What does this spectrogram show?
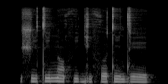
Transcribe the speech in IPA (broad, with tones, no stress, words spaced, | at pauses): ʃi˧ti˦ nɔ̃˦fi˦ɡi˧ fo˦tĩ˦ de˦˨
